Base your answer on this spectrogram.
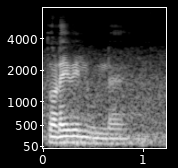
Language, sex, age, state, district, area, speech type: Tamil, male, 30-45, Tamil Nadu, Sivaganga, rural, read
